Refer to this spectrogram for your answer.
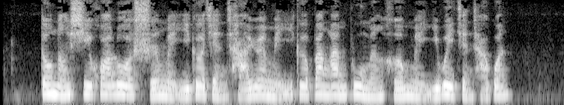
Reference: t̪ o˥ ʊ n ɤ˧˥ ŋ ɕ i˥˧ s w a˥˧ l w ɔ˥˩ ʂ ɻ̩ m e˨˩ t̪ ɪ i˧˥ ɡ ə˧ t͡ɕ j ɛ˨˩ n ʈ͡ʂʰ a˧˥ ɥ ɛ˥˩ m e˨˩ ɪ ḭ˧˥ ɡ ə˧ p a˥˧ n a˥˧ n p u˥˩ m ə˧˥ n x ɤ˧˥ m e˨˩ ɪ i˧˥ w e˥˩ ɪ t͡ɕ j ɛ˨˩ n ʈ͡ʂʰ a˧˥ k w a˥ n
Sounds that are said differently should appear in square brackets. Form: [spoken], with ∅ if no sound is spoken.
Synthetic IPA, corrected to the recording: t̪ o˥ ʊ n ɤ˧˥ ŋ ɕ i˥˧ [x] w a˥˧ l w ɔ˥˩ ʂ ɻ̩ m e˨˩ [∅] ɪ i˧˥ ɡ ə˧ t͡ɕ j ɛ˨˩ n ʈ͡ʂʰ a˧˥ ɥ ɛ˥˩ m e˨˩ ɪ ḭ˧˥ ɡ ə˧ p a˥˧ n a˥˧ n p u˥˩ m ə˧˥ n x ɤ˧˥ m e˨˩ ɪ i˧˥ w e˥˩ ɪ t͡ɕ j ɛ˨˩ n ʈ͡ʂʰ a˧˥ k w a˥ n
